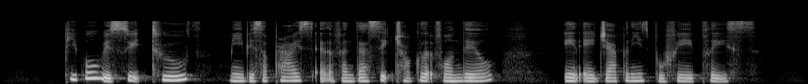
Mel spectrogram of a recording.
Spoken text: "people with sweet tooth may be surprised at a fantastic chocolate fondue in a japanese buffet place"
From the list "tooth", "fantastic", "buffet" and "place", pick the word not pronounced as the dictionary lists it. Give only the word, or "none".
none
